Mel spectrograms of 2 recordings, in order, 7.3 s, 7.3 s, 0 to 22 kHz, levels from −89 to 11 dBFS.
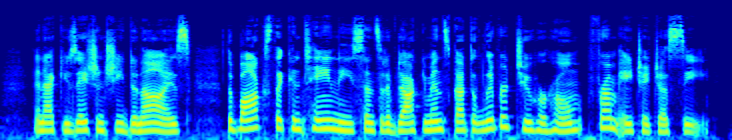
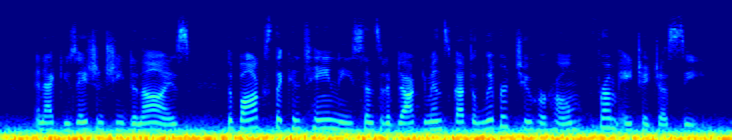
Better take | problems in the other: first | low rumble; loud; throughout; 1 dB below the speech

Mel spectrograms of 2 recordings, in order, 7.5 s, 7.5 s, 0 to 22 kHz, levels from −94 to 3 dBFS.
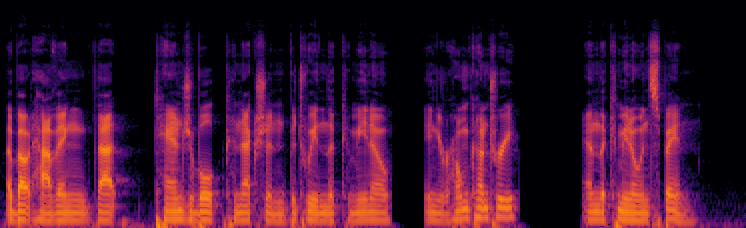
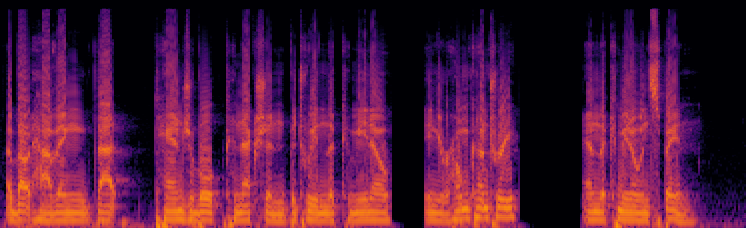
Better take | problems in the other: first | distortion; heavy; 6 dB below the speech

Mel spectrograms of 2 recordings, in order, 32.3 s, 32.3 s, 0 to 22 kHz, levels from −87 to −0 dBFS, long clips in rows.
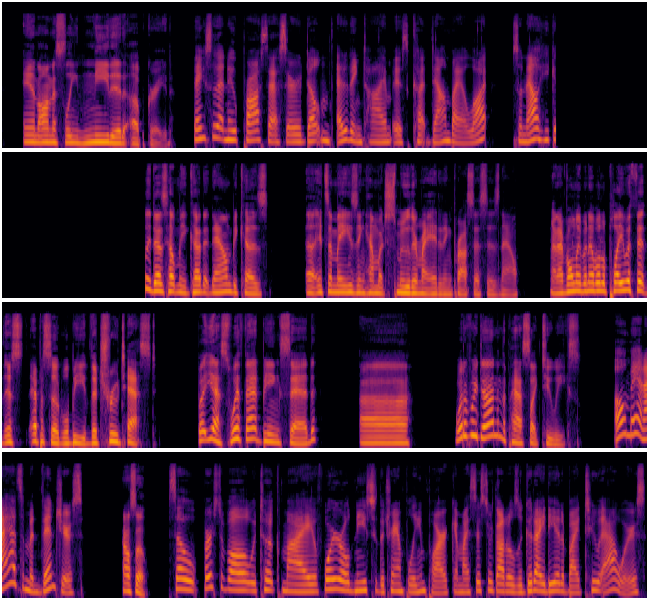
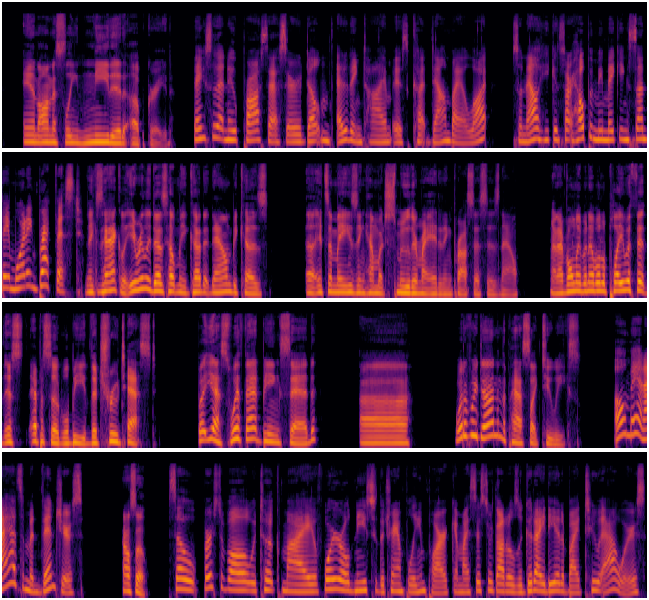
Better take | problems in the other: second | audio cutting out; at 7 s for 3 s

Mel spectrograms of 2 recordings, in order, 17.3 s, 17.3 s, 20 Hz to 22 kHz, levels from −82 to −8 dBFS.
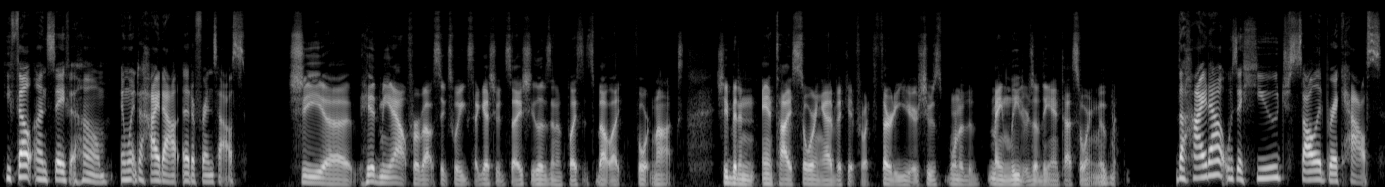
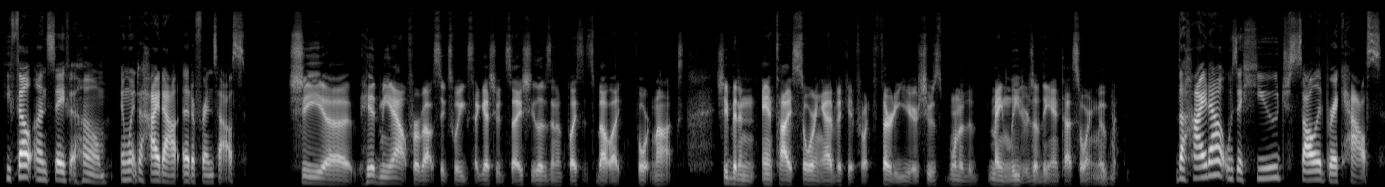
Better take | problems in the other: first | thin; very; fading below 600 Hz

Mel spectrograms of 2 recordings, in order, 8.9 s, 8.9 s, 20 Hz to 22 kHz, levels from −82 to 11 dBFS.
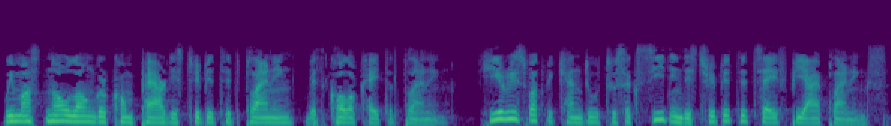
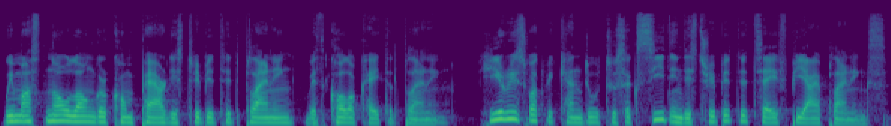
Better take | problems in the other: second | garbled, watery; badly; nothing above 5.5 kHz

